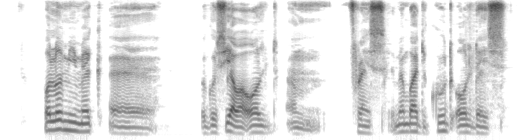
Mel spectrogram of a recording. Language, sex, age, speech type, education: Nigerian Pidgin, male, 15-29, spontaneous, tertiary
